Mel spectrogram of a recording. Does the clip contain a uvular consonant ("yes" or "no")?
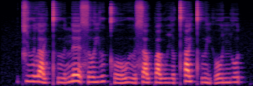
no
